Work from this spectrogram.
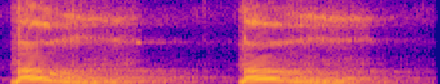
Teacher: Wa in taghfir, tagh, huruf ghain, hati-hati memantul karena bukan qalqalah. Huruf ghain yang memiliki sifat rikhwah dan jahar.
